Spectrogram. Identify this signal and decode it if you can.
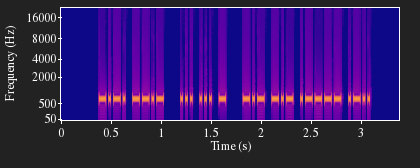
Morse code, heard as a keyed tone, about 51 wpm, 700 Hz. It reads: CQ SST KK1L
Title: K1USN SST QSO Practice - 50wpm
